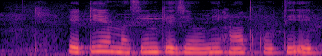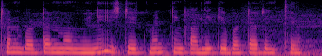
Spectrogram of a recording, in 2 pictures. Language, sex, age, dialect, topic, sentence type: Chhattisgarhi, female, 18-24, Western/Budati/Khatahi, banking, statement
